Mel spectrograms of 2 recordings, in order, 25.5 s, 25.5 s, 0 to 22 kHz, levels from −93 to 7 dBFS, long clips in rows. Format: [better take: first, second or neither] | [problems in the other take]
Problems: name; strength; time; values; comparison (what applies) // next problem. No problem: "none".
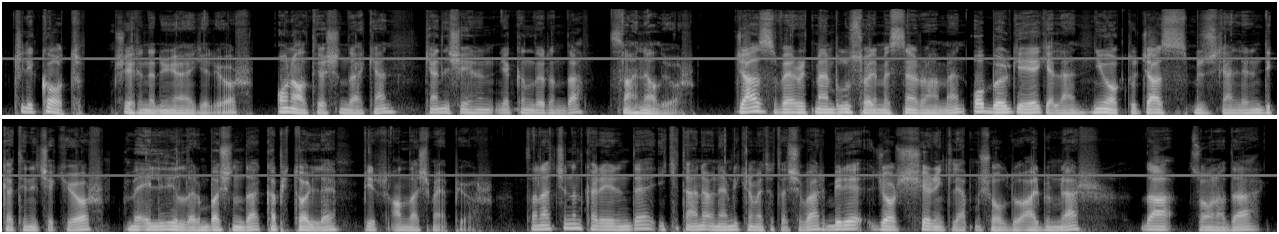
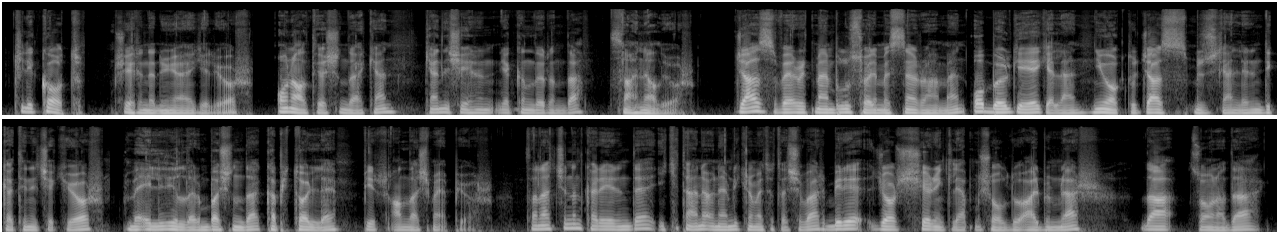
second | high-pitched whine; noticeable; throughout; 3 kHz, 20 dB below the speech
